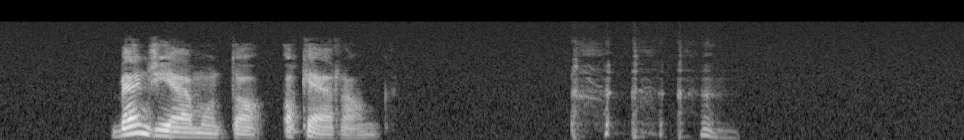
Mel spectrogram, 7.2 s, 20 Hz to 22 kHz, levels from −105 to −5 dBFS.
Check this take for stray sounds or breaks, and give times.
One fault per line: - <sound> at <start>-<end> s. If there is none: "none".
- cough at 4.3-5.6 s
